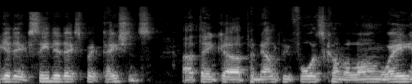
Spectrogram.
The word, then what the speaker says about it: Penelope: It's Penelope Ford, or as Booker T likes to say, Pentaloop Ford.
